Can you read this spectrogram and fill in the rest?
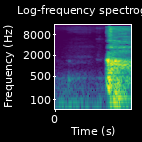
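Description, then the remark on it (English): A single sharp cough bursts out abruptly after a moment of near silence, fairly loud, with a broad noisy rasp that carries to the end. “Sorry about the cough.”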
